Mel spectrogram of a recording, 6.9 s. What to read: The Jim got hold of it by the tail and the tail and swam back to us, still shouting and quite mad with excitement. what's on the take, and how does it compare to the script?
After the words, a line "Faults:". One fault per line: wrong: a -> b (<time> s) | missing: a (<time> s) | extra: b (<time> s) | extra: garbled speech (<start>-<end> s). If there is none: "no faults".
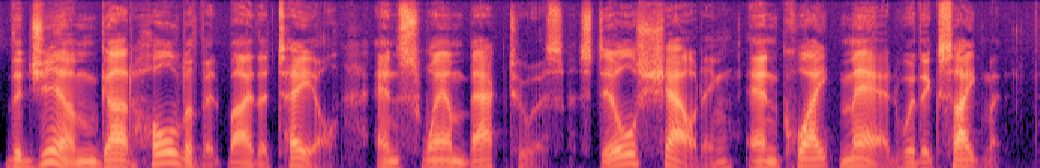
The Jim got hold of it by the tail and swam back to us, still shouting and quite mad with excitement.
Faults:
missing: the tail and (2.7 s)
